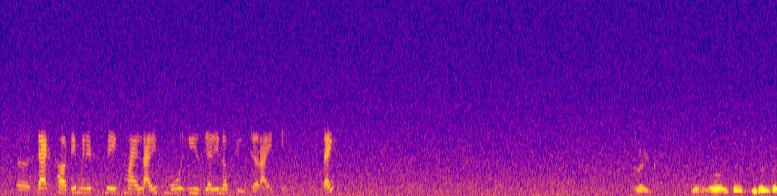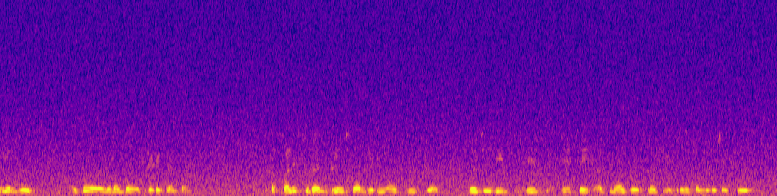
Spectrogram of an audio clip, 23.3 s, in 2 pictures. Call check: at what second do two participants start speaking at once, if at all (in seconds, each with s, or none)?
none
